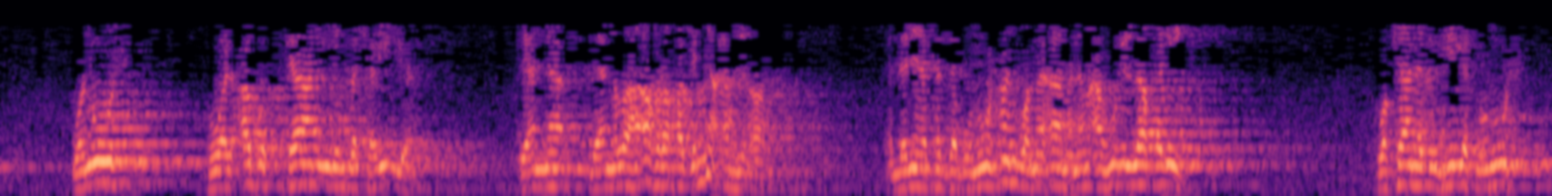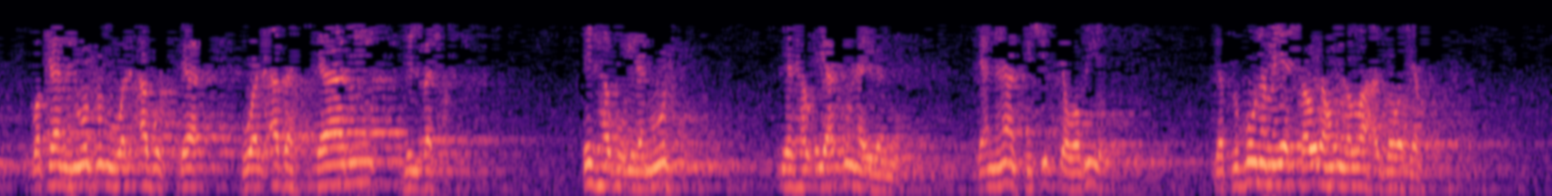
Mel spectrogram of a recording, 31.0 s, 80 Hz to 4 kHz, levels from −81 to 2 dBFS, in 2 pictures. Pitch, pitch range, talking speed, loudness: 165 Hz, 150-175 Hz, 95 wpm, -20 LUFS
